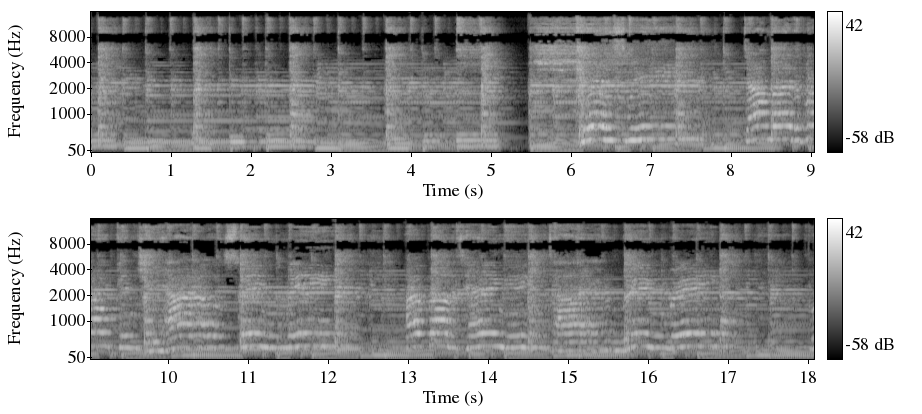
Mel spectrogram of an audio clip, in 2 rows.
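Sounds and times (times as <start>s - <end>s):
electric guitar melody: 0.0s - 18.0s
pop backing track with bass: 0.0s - 18.0s.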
